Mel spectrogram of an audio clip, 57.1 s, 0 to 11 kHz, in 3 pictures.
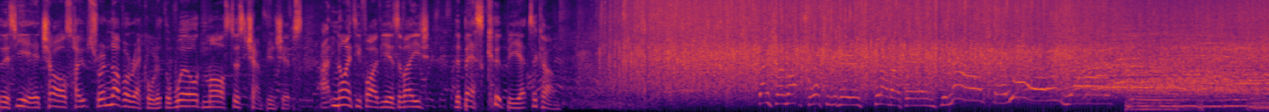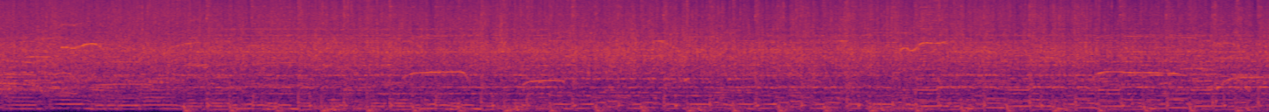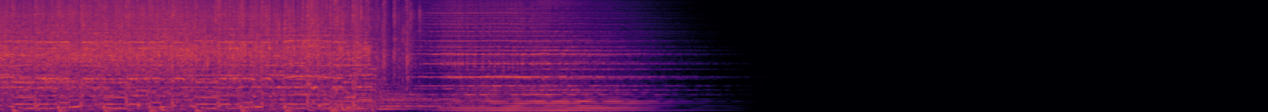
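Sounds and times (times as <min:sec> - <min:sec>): audience applause: 0:08.6 - 0:44.5
theme music with steady beat: 0:19.2 - 0:48.6.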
